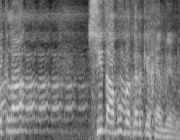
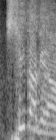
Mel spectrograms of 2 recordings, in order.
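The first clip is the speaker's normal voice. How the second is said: loud, high burst of urgency; forceful preacher's narration; storming in; 6 semitones higher, 4 dB louder than usual. Acted. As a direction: push it out like he's barging in. Preacher acting Umar storming in.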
